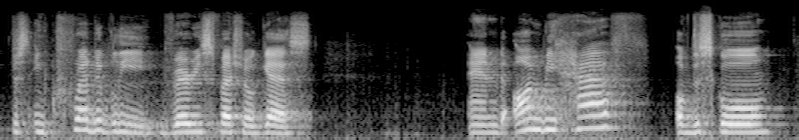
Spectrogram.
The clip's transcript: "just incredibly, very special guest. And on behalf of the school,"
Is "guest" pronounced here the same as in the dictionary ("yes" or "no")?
yes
